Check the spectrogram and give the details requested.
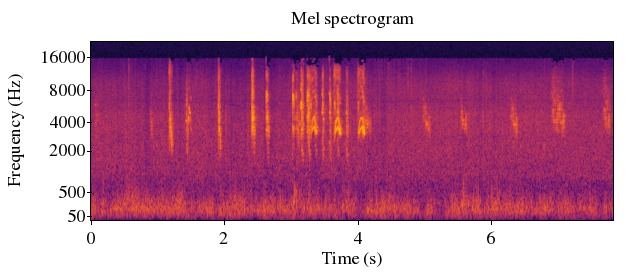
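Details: Sparrows coming to a post to be fed at a Tenmangu shrine on 5 May 2023, giving short scattered high chirps, clustered between three and four seconds, over steady low wind rumble.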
